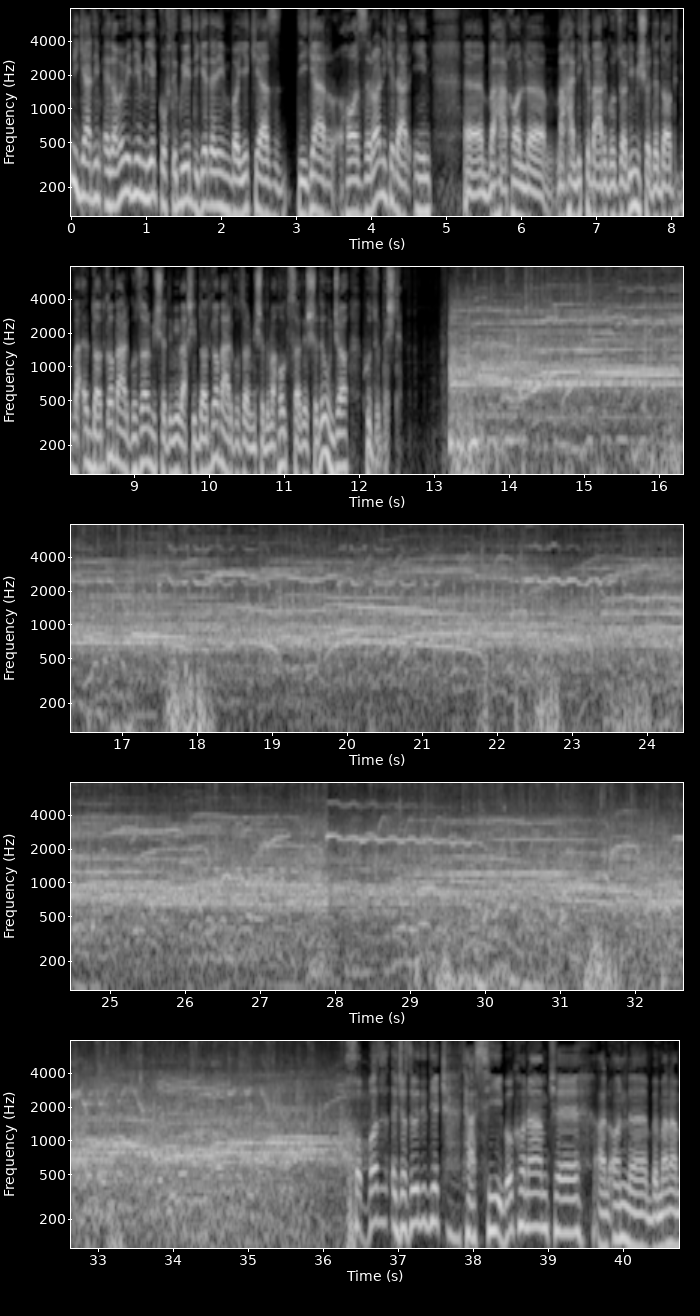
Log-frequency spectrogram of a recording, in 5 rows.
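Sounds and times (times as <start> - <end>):
speech: 0.0 - 13.8, 36.6 - 40.7
crowd cheering and whooping as a court verdict is announced: 13.2 - 36.6
whistles: 13.8 - 36.3.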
